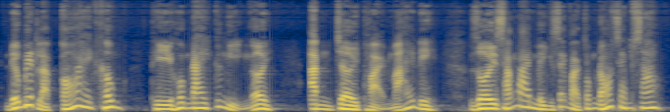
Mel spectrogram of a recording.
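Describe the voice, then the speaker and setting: An eager young man rallying his friends, persuasive and keen, as a male storyteller voices him. His husky voice moves around a lot, recorded dry and close. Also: on the high side, very animated, moderate pace, no echo.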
